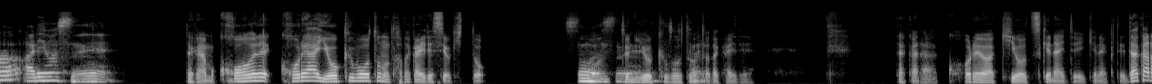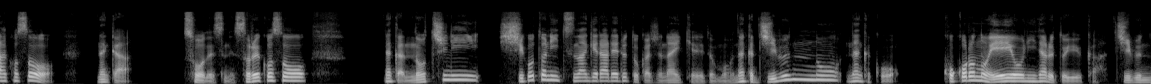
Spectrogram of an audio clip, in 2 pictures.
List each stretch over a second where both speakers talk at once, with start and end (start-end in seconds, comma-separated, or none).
5.9-7.1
